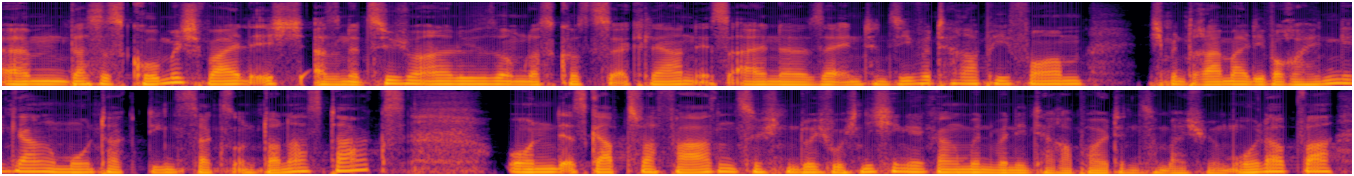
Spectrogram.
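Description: In a very clean recording with a silent background, a man with a medium-pitched voice and a dark, mellow tone speaks at a very fast pace. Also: ordinary pitch variation. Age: 30s. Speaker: podcast co-host. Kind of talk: casual chat.

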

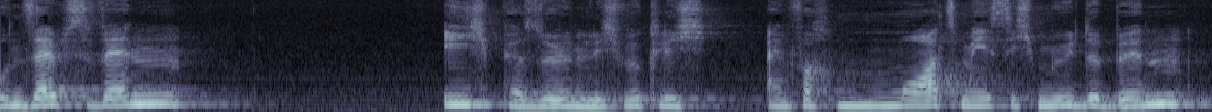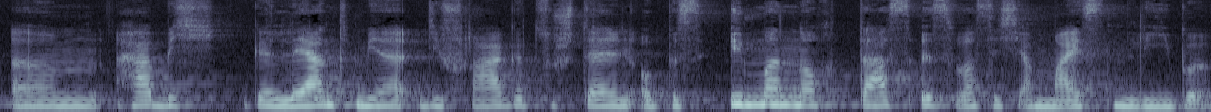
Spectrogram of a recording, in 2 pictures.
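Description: A woman talks very slowly, her medium pitch holding fairly even intonation. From Germany, born in Ukraine. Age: 20s. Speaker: ballroom dancer and dance coach. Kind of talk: interview.

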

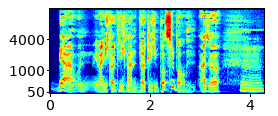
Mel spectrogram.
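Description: Here a man speaks at medium pitch and a moderate pace, with ordinary pitch variation. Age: 40s. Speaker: podcast co-host, recovering addict. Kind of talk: casual chat. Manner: halting.

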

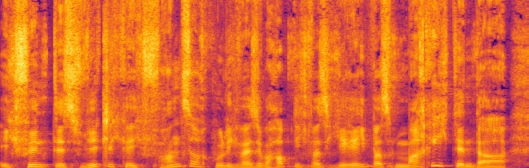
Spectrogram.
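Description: A man with vocal fry talks at a fairly quick pace on a very clean recording with a silent background. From rural Upper Bavaria. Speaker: podcast co-host. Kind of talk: casual chat.

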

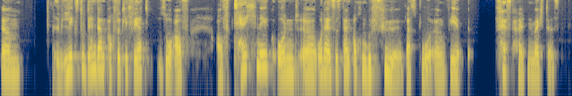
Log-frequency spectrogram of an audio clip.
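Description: A somewhat breathy, dark, mellow tone moves at a very slow pace with fairly even intonation and very even loudness. The sound is dry and close with no echo. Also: woman, medium pitch for a woman. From Bielefeld, Germany. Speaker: podcast host, radio worker. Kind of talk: casual interview.

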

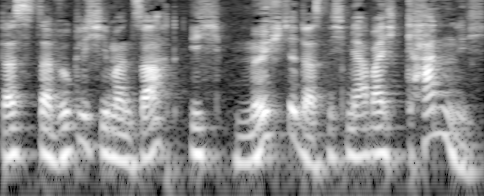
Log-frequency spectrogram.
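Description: A man's somewhat breathy voice at medium pitch, with very wide pitch swings, at a moderate pace. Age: 30s. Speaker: media psychologist. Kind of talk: casual chat.

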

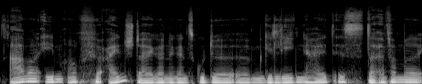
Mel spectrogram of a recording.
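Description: A dark, mellow, somewhat breathy tone in a dry, close sound with no echo. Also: man. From Brandenburg, eastern Germany (Cottbus). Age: 30s. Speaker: podcast host and photographer. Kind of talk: solo podcast monologue.

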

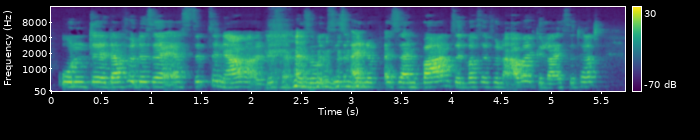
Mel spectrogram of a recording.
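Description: A woman talks at a very fast pace with hardly any pauses, medium in pitch and monotone, flat in intonation. Noticeable background noise runs behind her. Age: 20s. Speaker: logistics worker and project initiator. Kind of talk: casual interview. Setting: studio, in person.

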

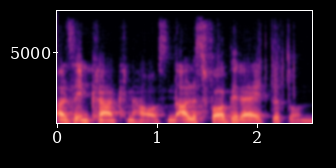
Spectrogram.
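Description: Here a man with a plain, everyday voice speaks at medium pitch and a moderate pace. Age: 20s. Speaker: nurse. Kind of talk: interview.

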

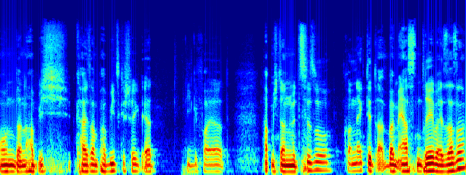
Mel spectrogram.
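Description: A man with an ordinary speaking voice and a medium pitch speaks with fairly even intonation, the sound dry and close with no echo. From Salzgitter, Lower Saxony. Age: young. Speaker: music producer. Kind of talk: casual radio interview. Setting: radio studio.

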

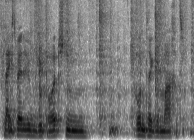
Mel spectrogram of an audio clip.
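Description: A man with a medium pitch talks while noticeable background noise carries on behind him. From Germany. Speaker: podcast co-host. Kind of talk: casual chat.

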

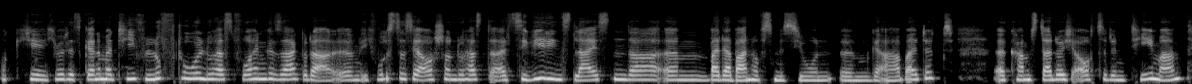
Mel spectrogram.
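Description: This woman's fairly high voice has a dark, mellow tone and a somewhat breathy quality, recorded dry and close with no echo. She keeps a moderate pace and fairly even intonation. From rural Germany, farming family. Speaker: podcast host, writer and journalist. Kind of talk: interview conversation.

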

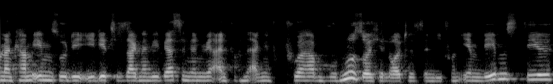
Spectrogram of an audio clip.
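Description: A woman talks at a very fast pace. Her fairly low voice shows ordinary pitch variation. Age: 30s. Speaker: fashion photographer and model agency founder. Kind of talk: podcast interview.

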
